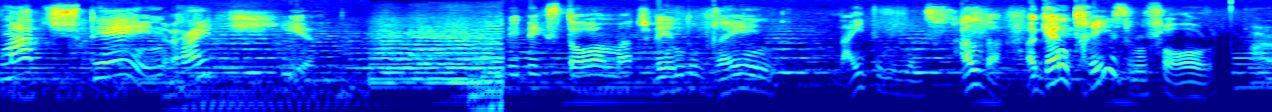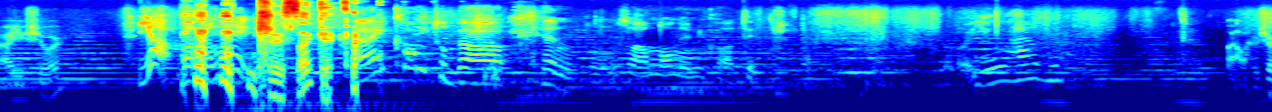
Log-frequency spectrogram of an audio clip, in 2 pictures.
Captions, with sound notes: [Laughing] She's psychic.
